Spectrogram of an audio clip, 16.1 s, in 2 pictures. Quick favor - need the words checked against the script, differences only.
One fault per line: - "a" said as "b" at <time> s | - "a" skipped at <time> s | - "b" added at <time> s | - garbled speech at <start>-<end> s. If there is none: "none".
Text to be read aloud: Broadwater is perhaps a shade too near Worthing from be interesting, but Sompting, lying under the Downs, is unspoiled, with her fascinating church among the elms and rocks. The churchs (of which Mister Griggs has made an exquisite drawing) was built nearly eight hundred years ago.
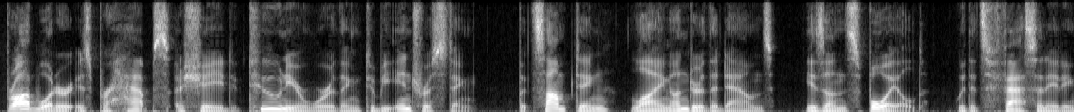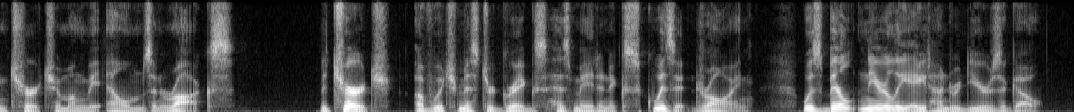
- "from" said as "to" at 2.7 s
- "her" said as "its" at 7.3 s
- "churchs" said as "church" at 10.5 s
